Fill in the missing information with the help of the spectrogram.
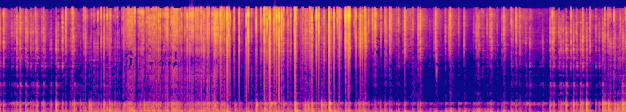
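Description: Long acrylic nails scratch the hollow metal mesh grille of a black condenser microphone with a metal body and tap its lower body. The result is a dense, close, low-heavy rustling and scraping full of rapid small clicks, with a booming low rumble and little high content. The level stays fairly steady for the whole stretch.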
